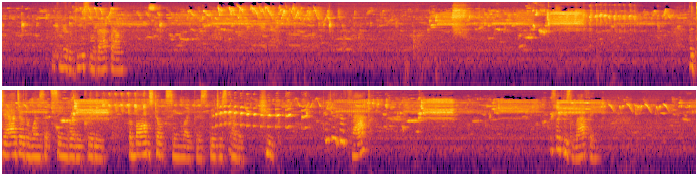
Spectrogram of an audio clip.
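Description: An elderly woman speaks with animation close by.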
